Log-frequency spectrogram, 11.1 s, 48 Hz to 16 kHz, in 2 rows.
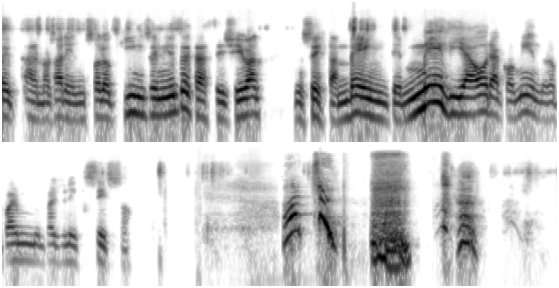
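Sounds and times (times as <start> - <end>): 
speech: 0.0 - 7.0, 8.4 - 10.9
loud breathy sneeze: 8.6 - 10.3
person gasping: 10.0 - 10.4.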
